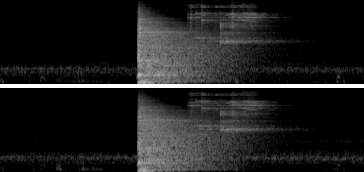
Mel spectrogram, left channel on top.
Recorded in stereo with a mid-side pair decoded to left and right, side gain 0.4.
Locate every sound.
1.4 s a gunshot: 55° left, 3 m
